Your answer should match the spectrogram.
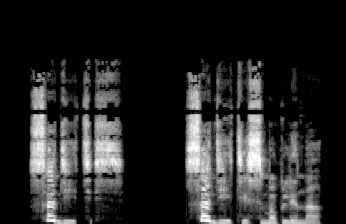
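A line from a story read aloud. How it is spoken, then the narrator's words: Ingratiating, insinuating tone. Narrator (Russian): Сказал вкрадчиво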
